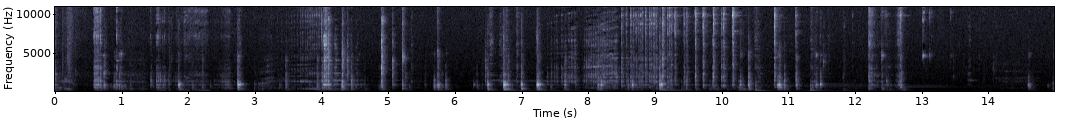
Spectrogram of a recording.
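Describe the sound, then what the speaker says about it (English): A new A string goes onto a Martin D-18 acoustic guitar kit, with a close series of quick ratcheting clicks and small mechanical ticks in uneven bursts, separated by short pauses. "install the A string."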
